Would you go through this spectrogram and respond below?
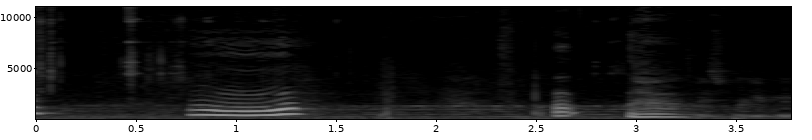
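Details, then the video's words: A Doberman guards his bone from a chasing pit/boxer/lab mix foster puppy inside a house. A clear, drawn-out tonal whine bends down then up, followed by a shorter falling whimper, with a person speaking softly around it. "Doberman keeping bone away from puppy"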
